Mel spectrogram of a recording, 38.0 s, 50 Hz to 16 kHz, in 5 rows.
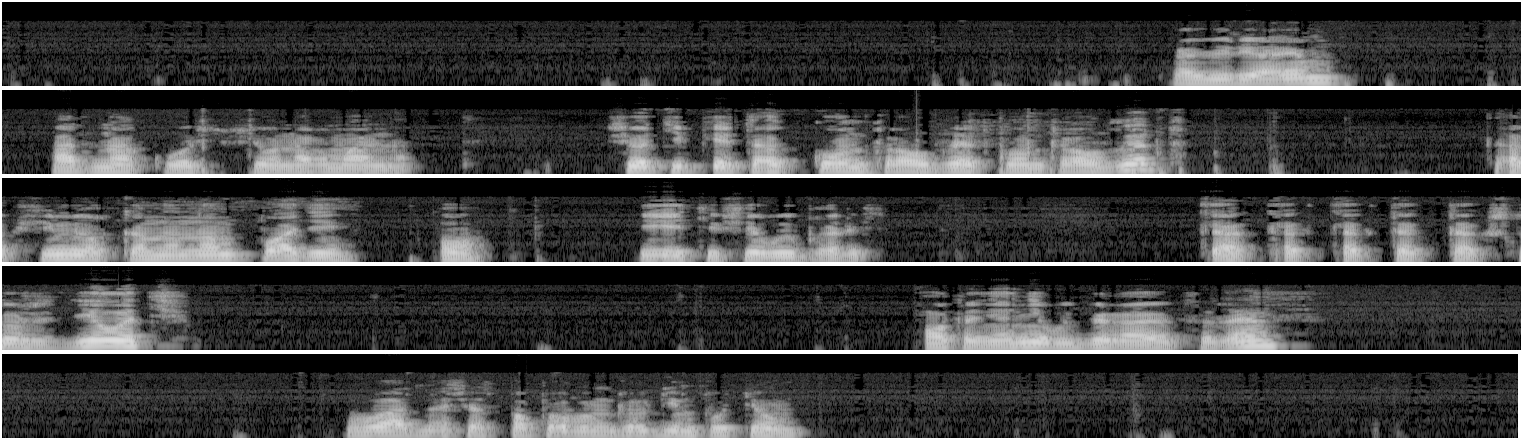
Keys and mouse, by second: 3.1 g, 5.8 middle click, 8.8 ctrl+z, 12.2 ctrl+z, 15.1 KP_7, 17.6 shift+middle click, 26.3 shift+click, 27.0 shift+click, 32.0 shift+click, 32.6 shift+click, 33.0 shift+click, 35.6 shift+click, 36.3 shift+click.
